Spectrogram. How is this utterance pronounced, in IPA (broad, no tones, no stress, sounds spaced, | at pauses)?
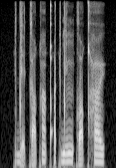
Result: d ḛ k a̰ q æ̃ qʼ ə k d ĩ ŋ k o̰ qʰ y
